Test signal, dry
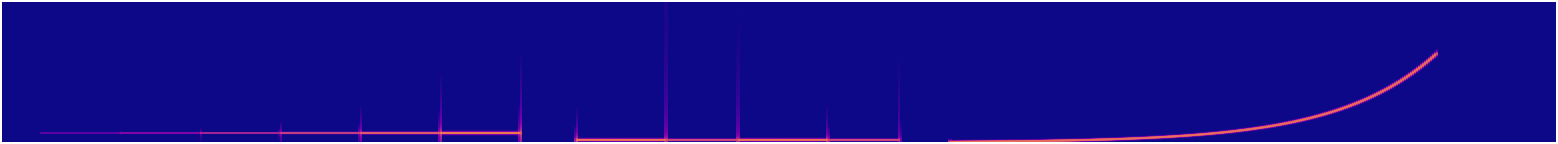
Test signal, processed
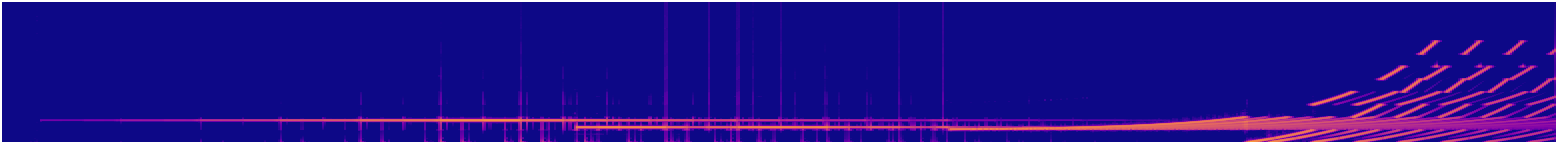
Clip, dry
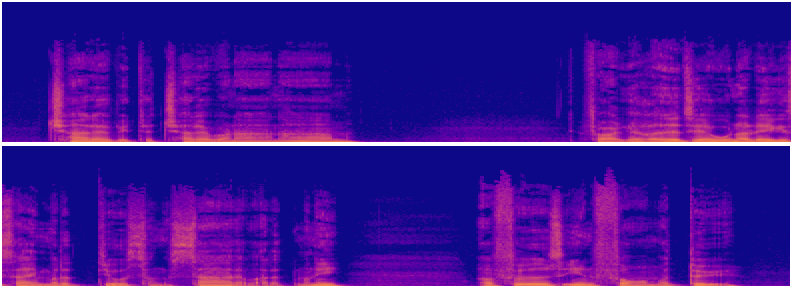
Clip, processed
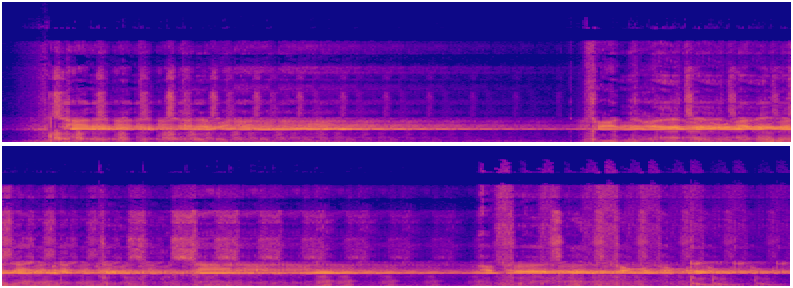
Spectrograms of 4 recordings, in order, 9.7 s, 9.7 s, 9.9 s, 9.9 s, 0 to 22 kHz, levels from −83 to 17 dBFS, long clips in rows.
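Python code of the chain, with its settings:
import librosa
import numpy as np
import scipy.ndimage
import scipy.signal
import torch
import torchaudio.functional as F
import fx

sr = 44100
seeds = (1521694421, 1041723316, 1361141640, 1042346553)

y = fx.band_swap(x, sr, width_hz=2000)
y = scipy.signal.sosfilt(scipy.signal.butter(4, 55.0, 'highpass', fs=sr, output='sos'), y)
y = fx.low_shelf(y, sr, hz=300.0, db=9.5)
y = fx.notch(y, sr, hz=670.0, q=12.0)
y = fx.echo_alternate(y, sr, ms=135, hz=2300.0, feedback_pct=80, wet_db=-3.5)
y = fx.pre_swell(y, sr, db_per_s=130.0)
y = F.gain(torch.from_numpy(y), 3.5).numpy()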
